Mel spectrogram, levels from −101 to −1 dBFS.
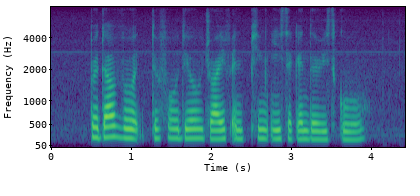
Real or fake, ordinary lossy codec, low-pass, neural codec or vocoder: real; none; none; none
